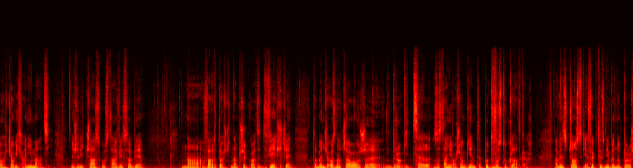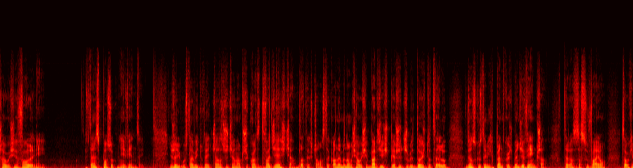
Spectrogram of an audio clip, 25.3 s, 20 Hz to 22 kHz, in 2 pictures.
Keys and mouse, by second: 0.1 click, 4.2 right click, 5.3 click, 7.0 0, 11.4 click, 12.1 alt+a, 15.9 Escape, 16.9 click, 22.9 alt+a.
